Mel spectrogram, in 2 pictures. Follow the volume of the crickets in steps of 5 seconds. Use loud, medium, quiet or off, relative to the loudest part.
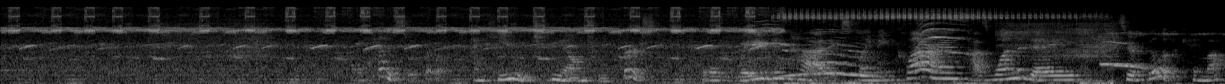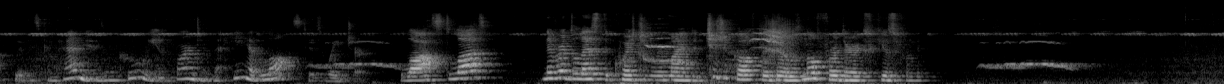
loud, loud, medium, quiet, medium.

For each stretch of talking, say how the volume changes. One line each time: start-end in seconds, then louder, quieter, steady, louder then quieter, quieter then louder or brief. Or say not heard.
3.5-21.4 louder.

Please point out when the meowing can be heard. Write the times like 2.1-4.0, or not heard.
7.4-9.8, 18.6-20.6.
